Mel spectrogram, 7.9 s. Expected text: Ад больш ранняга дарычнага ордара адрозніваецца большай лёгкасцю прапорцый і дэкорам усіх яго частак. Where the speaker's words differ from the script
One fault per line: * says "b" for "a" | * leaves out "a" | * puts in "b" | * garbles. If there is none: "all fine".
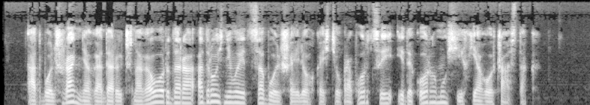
all fine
